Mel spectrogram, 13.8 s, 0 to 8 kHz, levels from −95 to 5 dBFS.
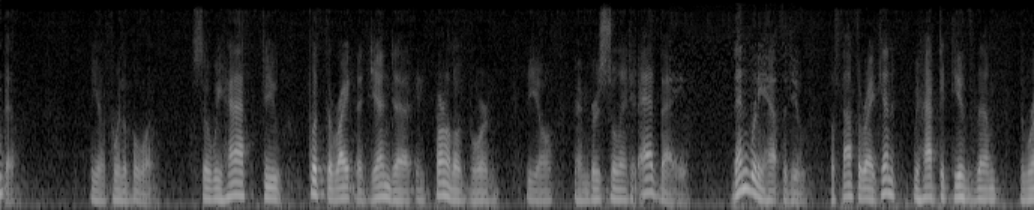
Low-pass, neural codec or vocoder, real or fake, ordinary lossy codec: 7.2 kHz; codec, 16 kHz, 0.5 kbps, FunCodec, trained on LibriTTS, 25 frames a second; fake; Opus, 16 kbps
